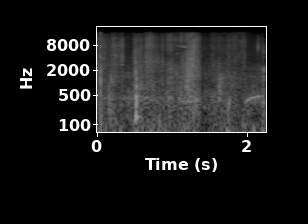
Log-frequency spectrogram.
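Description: Footsteps crunch through a mixed spruce forest littered with many old fallen trees, a few uneven steps against a steady, noisy outdoor background.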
